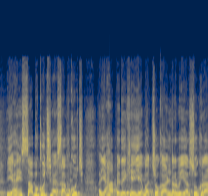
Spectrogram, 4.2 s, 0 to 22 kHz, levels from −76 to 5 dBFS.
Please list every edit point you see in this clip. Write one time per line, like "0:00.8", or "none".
none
